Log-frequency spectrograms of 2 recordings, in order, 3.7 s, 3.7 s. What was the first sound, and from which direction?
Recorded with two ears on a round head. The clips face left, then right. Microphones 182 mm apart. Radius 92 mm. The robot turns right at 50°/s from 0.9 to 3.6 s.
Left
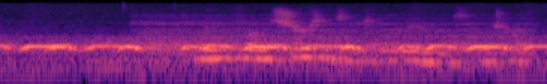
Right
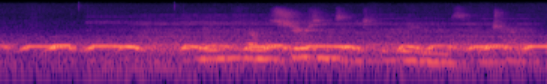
A woman speaking, 155° left.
